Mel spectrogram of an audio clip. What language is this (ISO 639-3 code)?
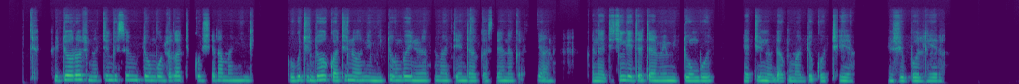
ndc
